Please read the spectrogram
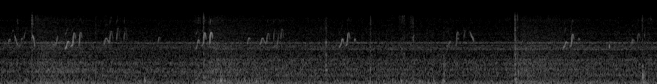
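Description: Two-day-old eastern wild turkey poults peeping: short, high calls that rise in pitch, several a second, scattered throughout.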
